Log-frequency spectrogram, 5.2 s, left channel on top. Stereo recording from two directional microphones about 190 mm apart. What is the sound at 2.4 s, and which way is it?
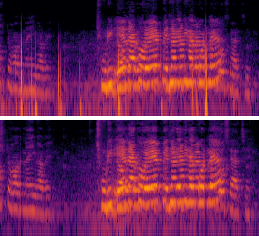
A woman's voice, 25° right (ahead or behind).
